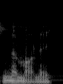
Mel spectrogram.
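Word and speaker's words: Mnemonic: Uh if you struggle to say it, the M in the front is silent, so it's pneummonic.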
